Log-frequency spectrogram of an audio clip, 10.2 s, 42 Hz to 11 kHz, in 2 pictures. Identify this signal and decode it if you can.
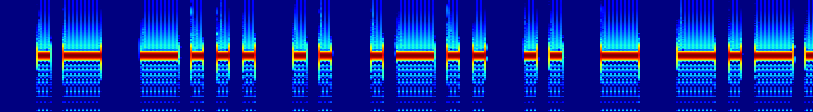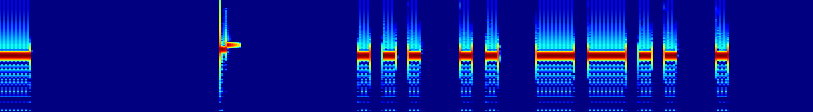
Morse code, heard as a keyed tone, about 15 wpm, 700 Hz. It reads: ABILITY SIZE
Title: Sets of 3 Words - New Word Drill - 15wpm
